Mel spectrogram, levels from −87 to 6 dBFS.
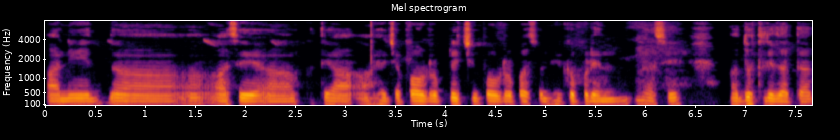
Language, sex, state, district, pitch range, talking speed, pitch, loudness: Marathi, male, Maharashtra, Pune, 105-110 Hz, 115 wpm, 105 Hz, -19 LUFS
